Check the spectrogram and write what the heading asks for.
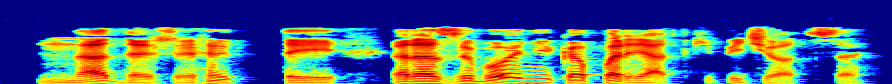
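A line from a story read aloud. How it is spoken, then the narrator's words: Laughing. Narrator (Russian): засмеялся капитан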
